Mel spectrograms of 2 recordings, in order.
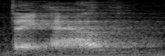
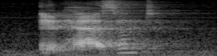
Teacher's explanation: listen and notice how the rising intonation helps to express surprise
